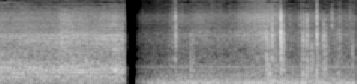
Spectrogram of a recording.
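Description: Busy shopping-mall background murmur that cuts off abruptly just under a second in, followed by a low steady rumble with a faint steady hum and a few sharp clicks and taps.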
